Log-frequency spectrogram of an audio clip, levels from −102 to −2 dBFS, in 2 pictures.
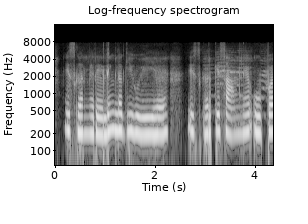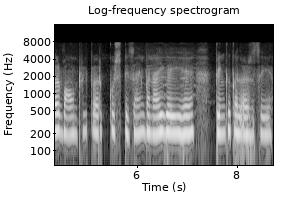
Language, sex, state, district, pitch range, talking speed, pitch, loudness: Hindi, female, Bihar, Saran, 200-220 Hz, 160 wpm, 205 Hz, -19 LUFS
